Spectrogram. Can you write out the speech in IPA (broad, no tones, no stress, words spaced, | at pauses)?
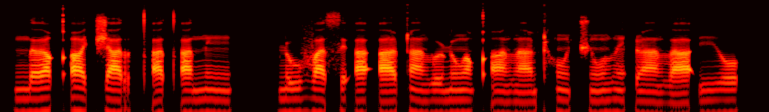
nɜqʼɜ t͡ʃartʼatʼanĩ | ɳuvasɪʔa ʔaʈãðu ɳũqʼã ðãʈʰũ t͡ʃũðĩʔɭã ðaʔio̯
